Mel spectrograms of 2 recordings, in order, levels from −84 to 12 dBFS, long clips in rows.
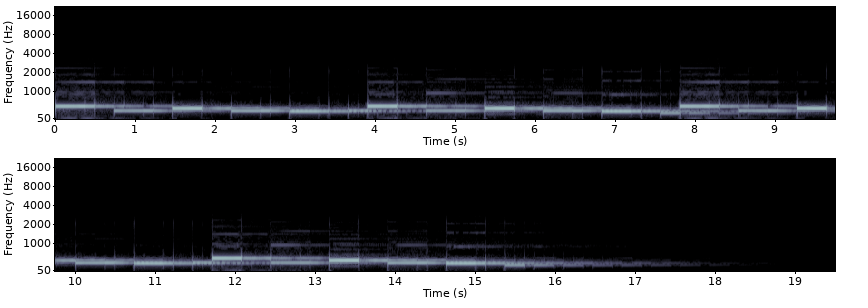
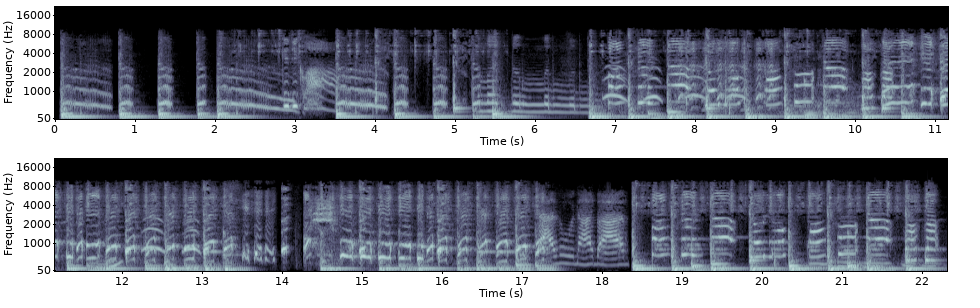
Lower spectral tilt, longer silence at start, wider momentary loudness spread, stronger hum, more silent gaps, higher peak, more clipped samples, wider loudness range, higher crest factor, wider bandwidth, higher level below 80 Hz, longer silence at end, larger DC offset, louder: first, -11.5 dB/octave vs -4.5 dB/octave; about the same, 0 s vs 0.05 s; about the same, 10 LU vs 8 LU; neither; neither; second, -14 dBFS vs 0 dBFS; neither; about the same, 5 LU vs 4 LU; about the same, 12 dB vs 14 dB; second, 2 kHz vs 10 kHz; second, -66 dBFS vs -24 dBFS; first, 3.05 s vs 0 s; neither; second, -25 LUFS vs -14 LUFS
